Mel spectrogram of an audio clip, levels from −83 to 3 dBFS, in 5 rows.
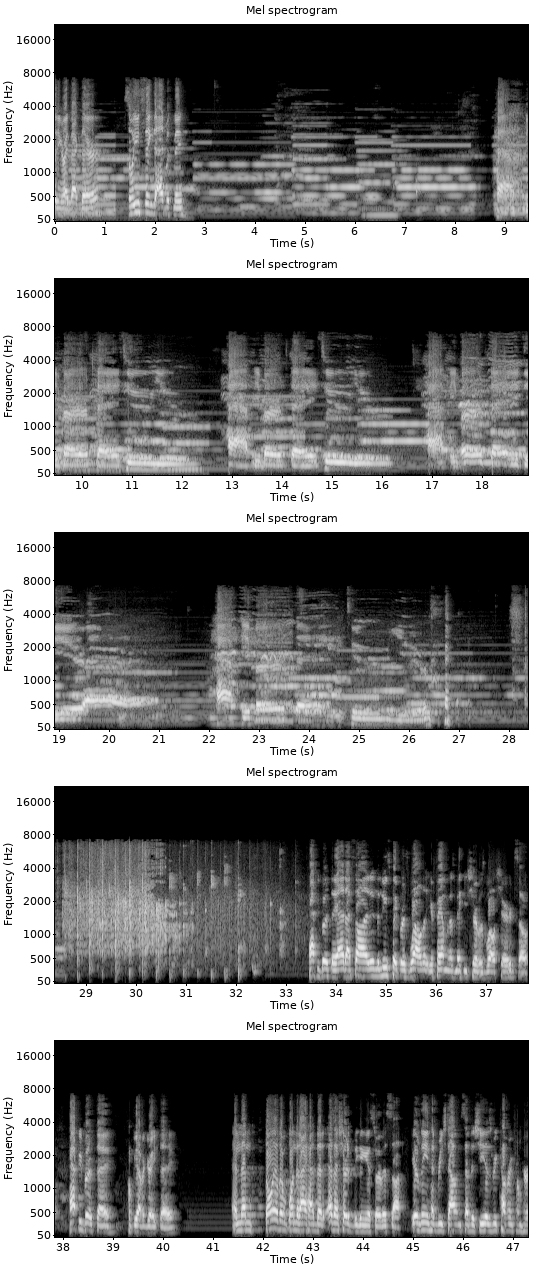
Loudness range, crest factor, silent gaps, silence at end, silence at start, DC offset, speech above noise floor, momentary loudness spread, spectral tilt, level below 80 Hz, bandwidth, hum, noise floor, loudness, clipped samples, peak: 8 LU; 14 dB; none; 0 s; 0 s; under 0.1%; 48 dB; 16 LU; -5.5 dB/octave; -60 dBFS; 7.4 kHz; none; -59 dBFS; -13 LUFS; under 0.1%; 0 dBFS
